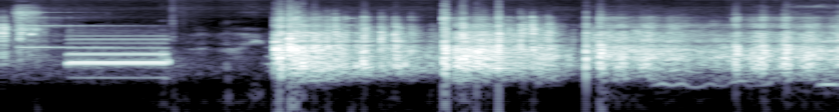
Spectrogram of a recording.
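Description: Rapid automatic cannon and machine-gun fire in the World of Tanks video game, loud dense bursts of shots following a brief electronic chime, continuing almost without pause.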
